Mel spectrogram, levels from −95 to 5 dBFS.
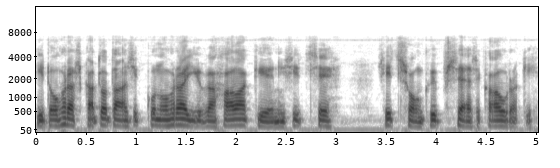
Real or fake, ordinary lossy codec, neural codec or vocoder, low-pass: fake; none; codec, 16 kHz, 8 kbps, FreqCodec, larger model; 7.2 kHz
